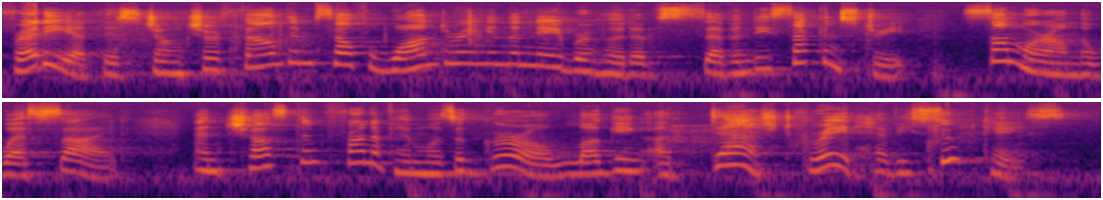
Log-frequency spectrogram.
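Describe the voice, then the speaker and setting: A woman reads a comic story as narrator in a slightly high voice. She is very animated in her intonation, with faint ambient noise around her. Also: normal speed.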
